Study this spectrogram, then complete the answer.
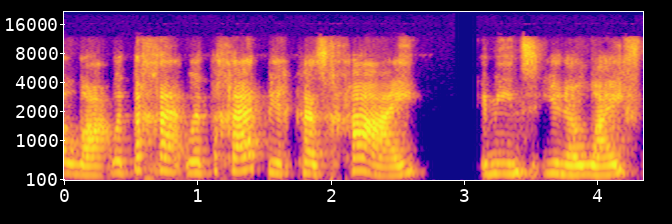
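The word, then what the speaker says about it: חי: Ha, Chaim, L'chaim, Torah, Torach, No, that would be Torat. Mm-hmm. Chaim, El, Ha, Chai, Chai. right? You're gonna Oh. pronounce the yud there, chai.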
